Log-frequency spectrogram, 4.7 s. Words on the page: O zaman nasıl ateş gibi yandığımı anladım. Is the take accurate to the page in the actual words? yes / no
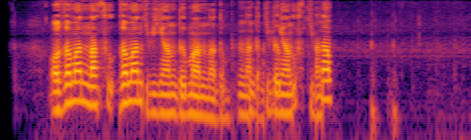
no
